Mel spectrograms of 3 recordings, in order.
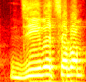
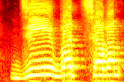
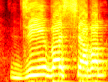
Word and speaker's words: ജീവച്ഛവം: സാധാരണ നമ്മൾ ഈ പദം ഉച്ചരിക്കുന്നത് ജീവച്ഛവം എന്ന് തന്നെയല്ലേ? ഉച്ചരിക്കുമ്പോൾ ജീവച്ഛവം എന്നാണ് നമ്മൾ പറയുക, അല്ലെ? അതായത് ച എന്ന ഖരവർണം, ആ ഖരവർണത്തിന്റെ ഉച്ചാരണം തന്നെയാണ് അവിടെ ശക്തമായി നമ്മൾ കേൾക്കുന്നത്. പക്ഷേ പലപ്പോഴും അത് എഴുതി കാണുന്നത് ജീവശവം എന്ന രീതിയിലാണ്, അതായത് ഷ എന്ന ശബ്ദത്തിന്റെ ഉച്ചാരണത്തോടുകൂടെ. അതുകൊണ്ട് തന്നെ ഒട്ടനേകം കുട്ടികൾ സി ഓപ്ഷൻ ടിക്കിയതായിട്ട് കാണുന്നുണ്ട്.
